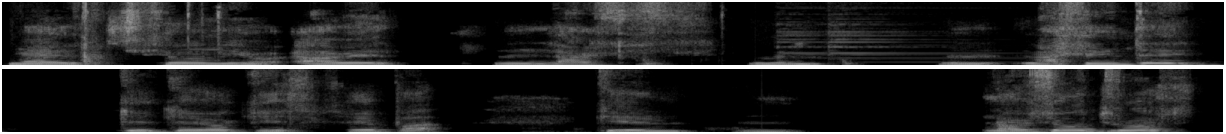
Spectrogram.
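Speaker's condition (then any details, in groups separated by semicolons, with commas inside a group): Down syndrome; Down syndrome from birth, genetic; attending speech therapy (logopedia) with Sara, prevocational training at association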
